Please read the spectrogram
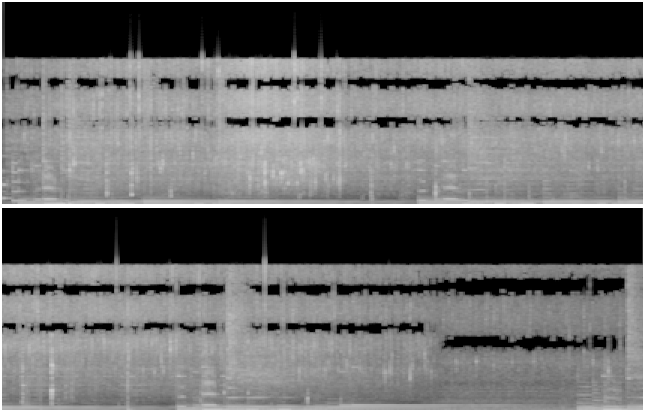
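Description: Cut hot dog pieces sizzling as they fry in a pan, with small crackles through the hiss. Background music with a beat plays over it.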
